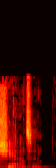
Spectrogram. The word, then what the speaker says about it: shiatsu: It's not pronounced that way, but we'll hear people call it shitsu massages. – That's actually where they roll the dog up. – Yeah, they do. – The dog pads across your back. – But the proper pronunciation is shiatsu.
